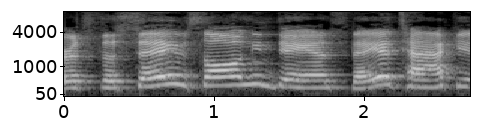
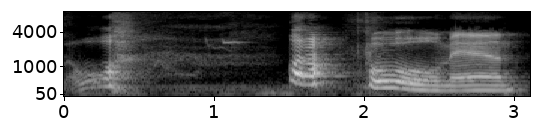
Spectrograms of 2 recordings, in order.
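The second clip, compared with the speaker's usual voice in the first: ordinary talk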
